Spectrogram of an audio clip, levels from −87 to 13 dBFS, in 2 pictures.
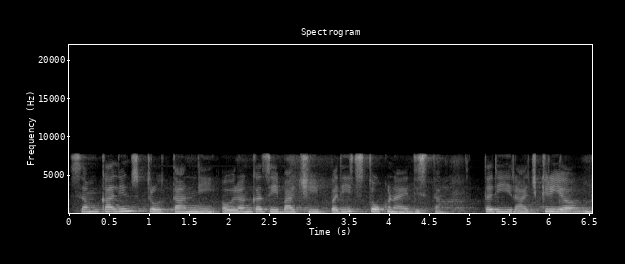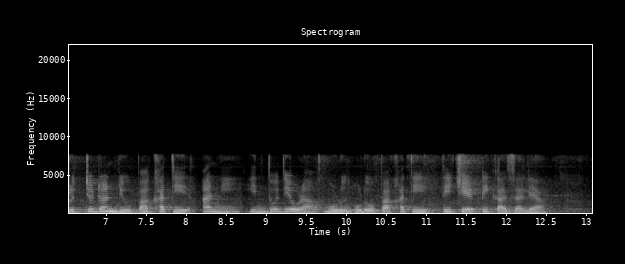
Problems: constant background noise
